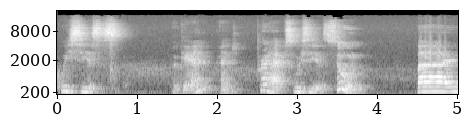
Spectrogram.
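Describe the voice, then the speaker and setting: Very slow speech with a non-native accent amid noticeable background noise. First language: not English. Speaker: meditation channel host. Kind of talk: casual interview. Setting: cottage B&B in the Netherlands.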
